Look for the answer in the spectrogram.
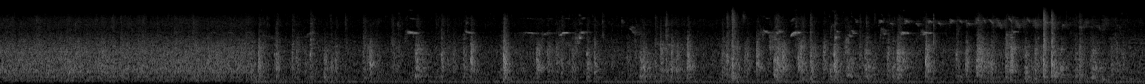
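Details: Brown treecreeper (Climacteris picumnus victoriae) at a nest box in the Capertee Valley, NSW, late August 2018: bursts of fast, high, thin repeated notes mixed with many sharp clicks and tapping sounds.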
